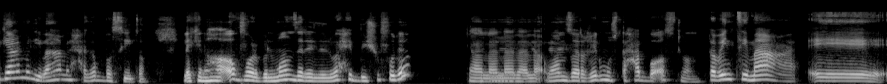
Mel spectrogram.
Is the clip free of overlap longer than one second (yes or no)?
yes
